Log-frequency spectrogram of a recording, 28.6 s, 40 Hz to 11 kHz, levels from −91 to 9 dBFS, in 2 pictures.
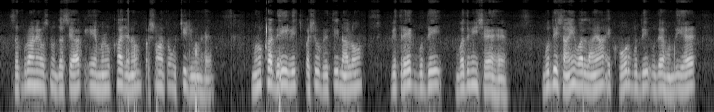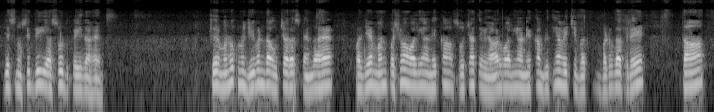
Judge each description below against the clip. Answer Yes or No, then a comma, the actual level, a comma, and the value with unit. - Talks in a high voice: No, medium, 140 Hz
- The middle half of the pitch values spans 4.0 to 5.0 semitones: No, average, 2.8 semitones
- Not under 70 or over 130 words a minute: No, average, 140 wpm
